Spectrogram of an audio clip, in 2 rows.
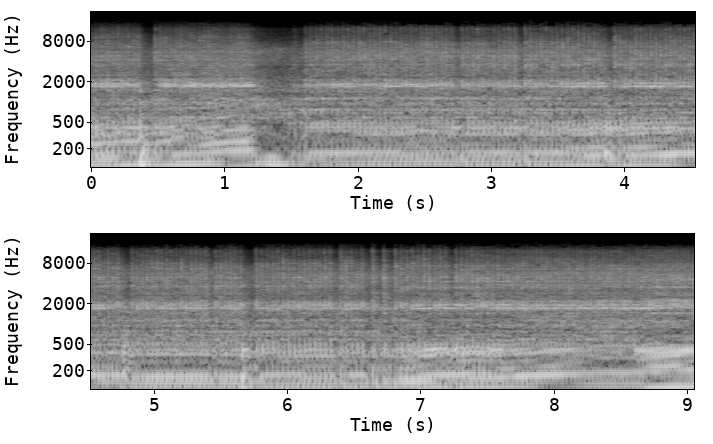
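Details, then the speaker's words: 1976 Honda Z50J1 Monkey with a new, possibly untuned carb: uneven, stumbling idle beats with skipped firings instead of a steady putter; misfire later traced to incorrect ignition points gap. "Damn it! Still running bad. Well, that is a shame."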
